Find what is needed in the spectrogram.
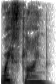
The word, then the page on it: waistline: British English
